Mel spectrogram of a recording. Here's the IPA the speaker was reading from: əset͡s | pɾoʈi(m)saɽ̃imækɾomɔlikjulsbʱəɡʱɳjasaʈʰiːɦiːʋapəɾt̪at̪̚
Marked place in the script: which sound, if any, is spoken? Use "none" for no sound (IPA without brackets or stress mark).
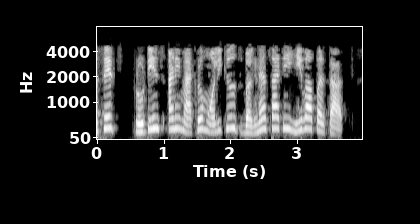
n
